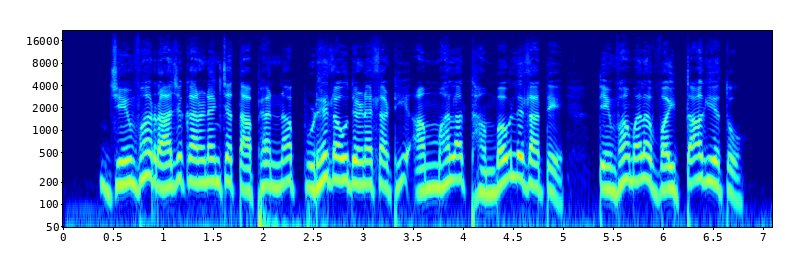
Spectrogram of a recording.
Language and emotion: Marathi, angry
